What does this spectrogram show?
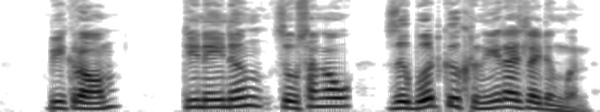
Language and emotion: Bodo, surprised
